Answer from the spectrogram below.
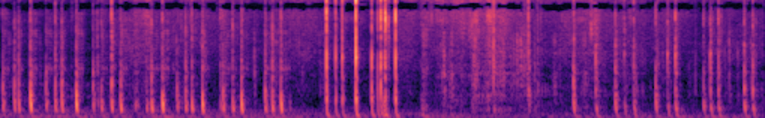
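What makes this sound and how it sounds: Fingertips and nails tap and scratch a hollow, closed, oval sunglasses case with a hard shell covered in brown woven fabric, resting on a car seat. Quick, dry, hollow taps come in rapid bursts with a mid-range knock and almost no ring. A softer stretch of scratchy fabric rubbing sits between the bursts.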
